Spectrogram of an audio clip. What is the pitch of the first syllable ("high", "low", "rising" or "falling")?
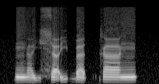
low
